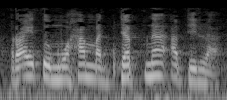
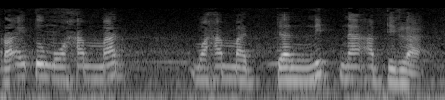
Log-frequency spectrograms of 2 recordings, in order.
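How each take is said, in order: First: Muhammad ends without an n sound before ibna. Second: Muhammad ends with an n sound before ibna. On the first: The exception applies, so the tanwin is dropped. The speaker calls it right. "nun tanwin tadi dibuang" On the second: The general rule is applied without the exception. The speaker calls it wrong. "kalau kita kembalikan ke kaidah tadi yang bukan pengecualian"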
